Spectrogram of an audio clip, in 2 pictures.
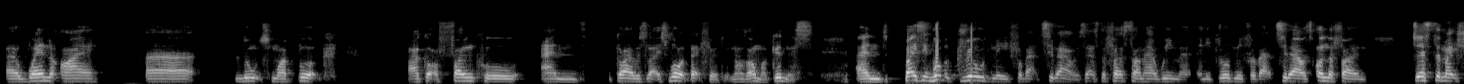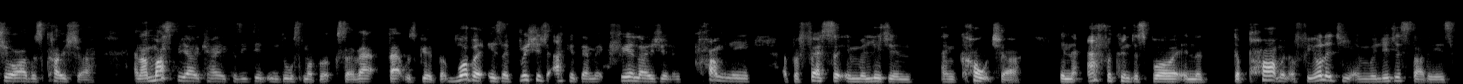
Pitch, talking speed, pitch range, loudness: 150 Hz, 215 wpm, 135-210 Hz, -25 LUFS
